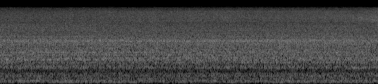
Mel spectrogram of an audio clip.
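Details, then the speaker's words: Steam locomotive boiler accumulation test with the fire blowing round: loud, steady roaring steam hiss with no engine beat, the noise getting louder as the second safety valve comes up to lift; both valves lifting normally. "As you can hear, the noise is getting louder, which means he's trying to create above the safety valve. Look. Second valve coming up to lift now."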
